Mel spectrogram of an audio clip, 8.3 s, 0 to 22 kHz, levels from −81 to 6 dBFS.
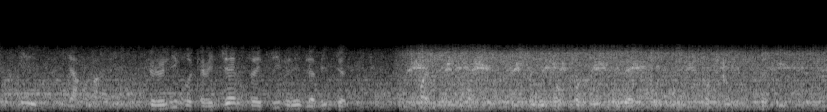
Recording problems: phone-call audio
wind in the background; very loud; throughout; 3 dB above the speech

